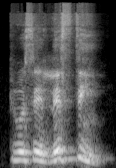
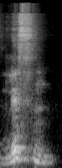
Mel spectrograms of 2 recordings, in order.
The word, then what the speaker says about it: listening: the referral pronunciation because listing it's not listing it's not listing it's listening the t is very silent it's l-a-s-e-m listen I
